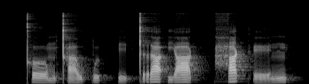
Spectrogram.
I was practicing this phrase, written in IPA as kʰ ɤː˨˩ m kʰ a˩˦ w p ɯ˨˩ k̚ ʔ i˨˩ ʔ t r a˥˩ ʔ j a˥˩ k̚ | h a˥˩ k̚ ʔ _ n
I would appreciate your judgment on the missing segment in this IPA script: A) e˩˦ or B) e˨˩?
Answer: A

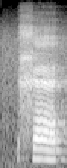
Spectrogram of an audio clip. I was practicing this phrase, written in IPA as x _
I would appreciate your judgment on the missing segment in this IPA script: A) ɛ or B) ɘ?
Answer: A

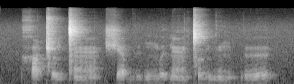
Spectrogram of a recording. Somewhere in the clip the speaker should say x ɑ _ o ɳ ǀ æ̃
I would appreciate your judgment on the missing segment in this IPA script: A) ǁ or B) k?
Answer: A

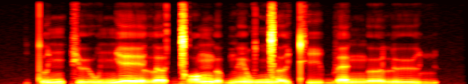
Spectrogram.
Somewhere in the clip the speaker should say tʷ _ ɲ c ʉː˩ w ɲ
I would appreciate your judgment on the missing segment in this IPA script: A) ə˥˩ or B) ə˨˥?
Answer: B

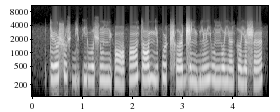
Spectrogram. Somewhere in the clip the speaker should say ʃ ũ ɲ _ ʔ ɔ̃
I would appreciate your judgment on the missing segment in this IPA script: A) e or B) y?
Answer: B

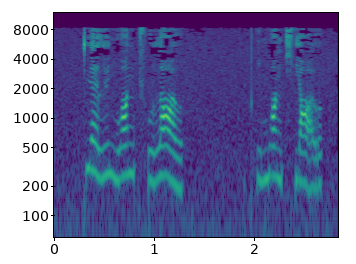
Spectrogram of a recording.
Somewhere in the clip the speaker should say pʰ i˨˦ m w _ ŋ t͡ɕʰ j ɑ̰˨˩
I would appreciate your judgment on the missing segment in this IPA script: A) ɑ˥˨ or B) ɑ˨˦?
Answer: A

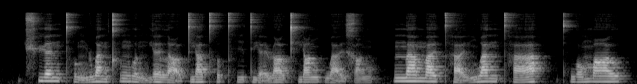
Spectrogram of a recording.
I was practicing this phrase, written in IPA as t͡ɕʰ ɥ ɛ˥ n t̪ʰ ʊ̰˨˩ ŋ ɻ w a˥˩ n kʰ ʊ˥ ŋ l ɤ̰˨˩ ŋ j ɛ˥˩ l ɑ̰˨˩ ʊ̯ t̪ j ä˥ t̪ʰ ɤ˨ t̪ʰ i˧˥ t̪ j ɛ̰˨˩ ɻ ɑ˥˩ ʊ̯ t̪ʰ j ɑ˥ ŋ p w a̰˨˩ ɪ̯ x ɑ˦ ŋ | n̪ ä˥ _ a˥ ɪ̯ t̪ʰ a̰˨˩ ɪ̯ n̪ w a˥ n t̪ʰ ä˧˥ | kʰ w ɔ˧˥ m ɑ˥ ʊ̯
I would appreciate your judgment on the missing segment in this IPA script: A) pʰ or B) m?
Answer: B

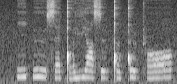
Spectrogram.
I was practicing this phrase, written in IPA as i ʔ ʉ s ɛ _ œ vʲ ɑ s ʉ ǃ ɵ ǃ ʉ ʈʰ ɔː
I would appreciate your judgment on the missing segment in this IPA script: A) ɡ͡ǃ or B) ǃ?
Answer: A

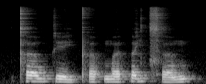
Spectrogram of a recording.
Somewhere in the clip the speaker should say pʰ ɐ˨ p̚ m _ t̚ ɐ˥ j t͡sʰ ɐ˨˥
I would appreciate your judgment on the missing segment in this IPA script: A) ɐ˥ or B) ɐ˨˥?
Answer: B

